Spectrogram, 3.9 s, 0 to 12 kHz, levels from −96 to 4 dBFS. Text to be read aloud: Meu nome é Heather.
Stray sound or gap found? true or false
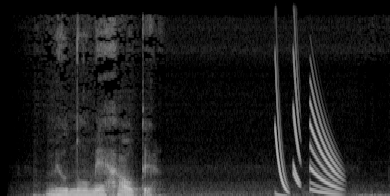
true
